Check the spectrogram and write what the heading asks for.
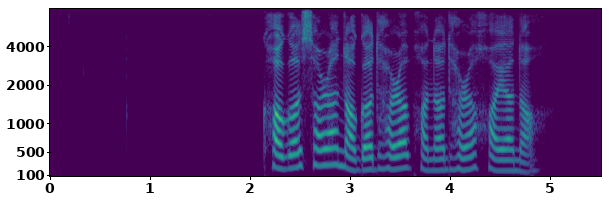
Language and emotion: Assamese, neutral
